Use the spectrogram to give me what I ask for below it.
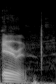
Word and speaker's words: Aaron: I told him, I said, all this time we've been trying to get your last name right, and we've been saying your first name wrong. And that's the easy one. It's Aaron.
